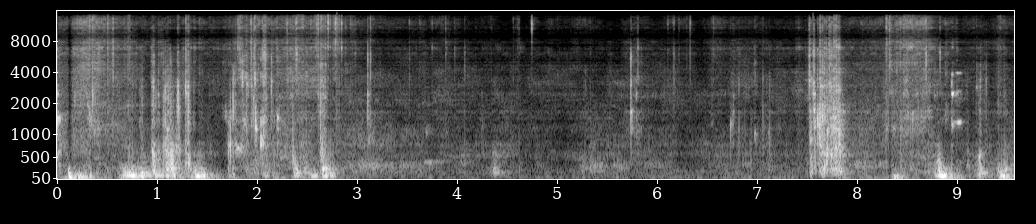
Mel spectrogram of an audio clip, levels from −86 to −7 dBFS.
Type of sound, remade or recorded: remade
